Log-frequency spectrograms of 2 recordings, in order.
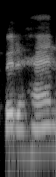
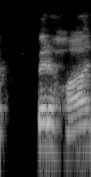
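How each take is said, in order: First: The second word ends in an 'ai' vowel. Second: The second word ends in a long 'aa' vowel. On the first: "फिर है नहीं बोलना" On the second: "फिर हा नहीं बोलना"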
